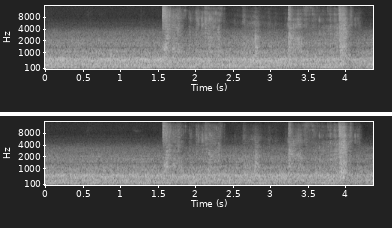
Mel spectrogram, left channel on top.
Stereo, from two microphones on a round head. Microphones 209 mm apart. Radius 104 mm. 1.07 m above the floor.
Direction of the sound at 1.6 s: 60° left (ahead or behind).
